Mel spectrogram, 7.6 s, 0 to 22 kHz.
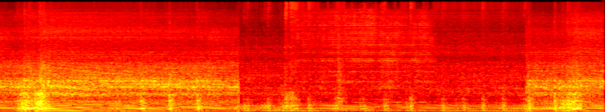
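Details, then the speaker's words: TRS 300 RR motorcycle, fully warm after 10-15 minutes, being blipped: uneven metallic clatter rising with revs; suspected loose or fallen-out sump bolt vibrating, first thought to be flywheel. "the bolt right it sounds like the bolt for sump has fell out again and that's what that noise is it's vibrating and there's me thinking it's coming from inside fly wheel"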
